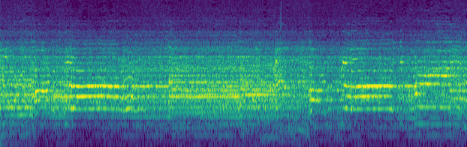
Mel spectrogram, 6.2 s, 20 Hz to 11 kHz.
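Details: G.E. Model 254 tube portable radio: music harsh and fuzzy with a steady whistle over it; distorted output, suspected from critical lead dress and capacitors possibly installed with the outside foil reversed.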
